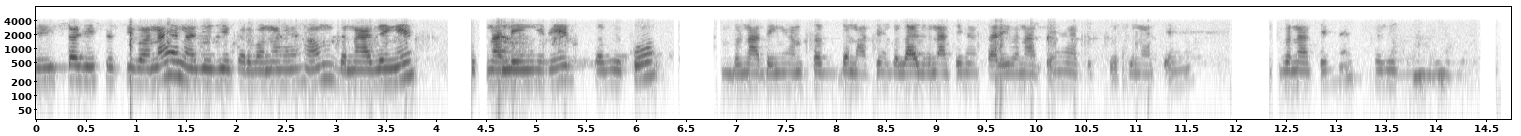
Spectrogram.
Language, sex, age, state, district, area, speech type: Hindi, female, 30-45, Bihar, Vaishali, rural, conversation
